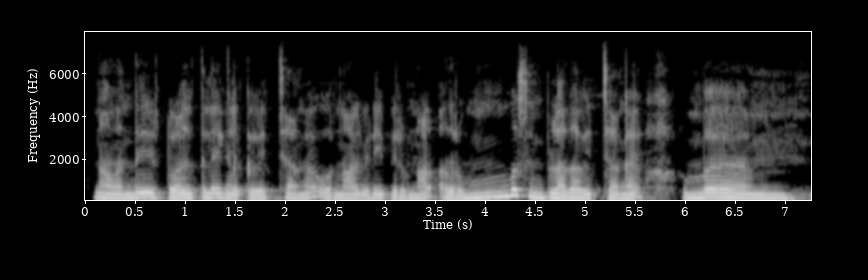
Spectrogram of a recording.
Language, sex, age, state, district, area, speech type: Tamil, female, 18-30, Tamil Nadu, Tiruppur, rural, spontaneous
